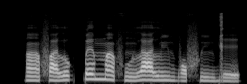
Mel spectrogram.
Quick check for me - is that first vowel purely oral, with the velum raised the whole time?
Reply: no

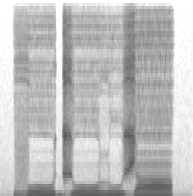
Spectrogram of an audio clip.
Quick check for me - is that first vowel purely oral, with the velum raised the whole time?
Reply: yes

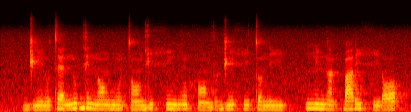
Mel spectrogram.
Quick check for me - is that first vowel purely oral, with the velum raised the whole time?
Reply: no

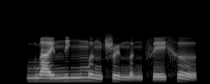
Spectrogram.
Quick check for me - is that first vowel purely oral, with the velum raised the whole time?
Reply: yes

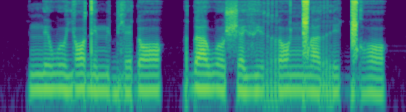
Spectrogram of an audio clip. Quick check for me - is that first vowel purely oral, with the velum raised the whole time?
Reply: yes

